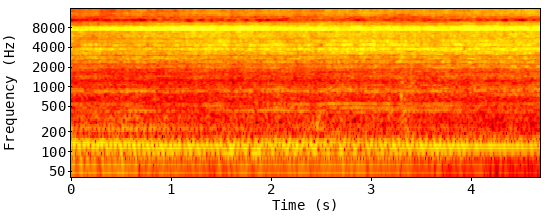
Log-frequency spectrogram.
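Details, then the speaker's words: 1965 Mustang with a new GM one-wire alternator on a Ford mount, engine running: steady, high, thin constant-pitch squeal over the idle. The alternator fan is not hitting anything; the belt is squeaking. "turned out the alternator is not hitting anything it's just squeaking the belt"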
